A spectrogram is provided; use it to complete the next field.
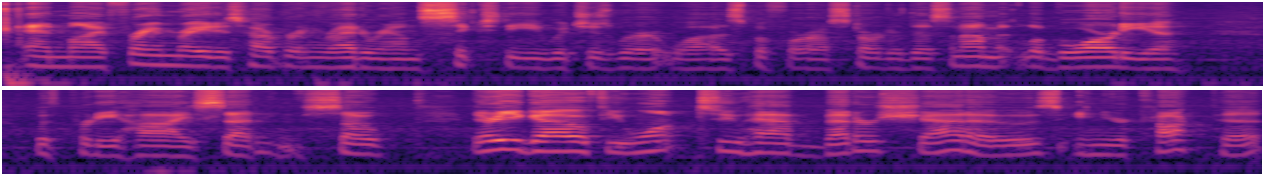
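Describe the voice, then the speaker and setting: At a moderate pace, a man with a fairly high pitch talks in an ordinary speaking voice with ordinary pitch variation. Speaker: flight sim YouTuber. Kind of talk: tutorial. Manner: casual.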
